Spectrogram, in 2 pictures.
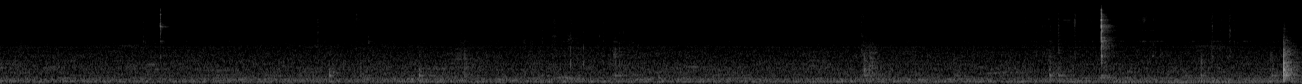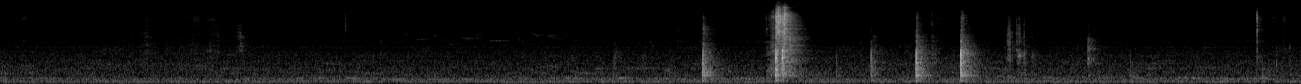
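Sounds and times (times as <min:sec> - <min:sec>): metallic clicks and knocks: 0:20.7 - 0:21.2.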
